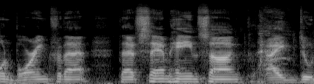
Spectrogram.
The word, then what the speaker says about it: Samhain: Bullet Band, Mother of Mercy from Samhain, which is spelt Samhain, but I think it's pronounced Samhain, No Excuses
